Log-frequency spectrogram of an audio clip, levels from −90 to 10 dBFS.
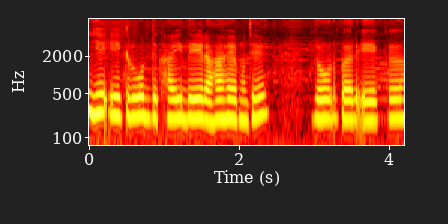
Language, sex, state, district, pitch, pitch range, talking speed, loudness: Hindi, female, Punjab, Fazilka, 205 Hz, 200-220 Hz, 170 wpm, -14 LUFS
